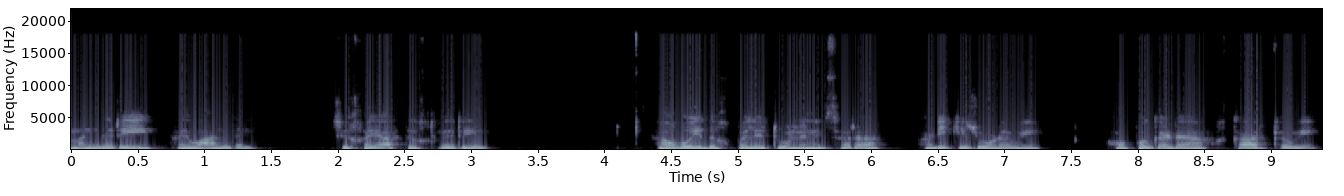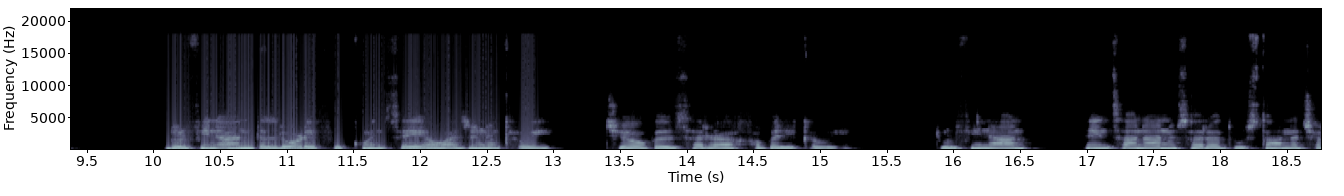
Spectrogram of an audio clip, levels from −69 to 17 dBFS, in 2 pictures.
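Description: Speech, with a block size mismatch (truncated) from 0 to 12.88 s. A 100 Hz buzz runs underneath, and the speech plays about 1.07 times fast. The tail of each block is dropped, which fits 512-sample writes. It clears before "چې یو بل سره".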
